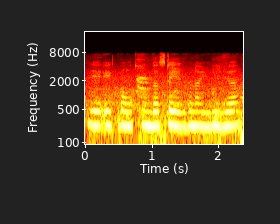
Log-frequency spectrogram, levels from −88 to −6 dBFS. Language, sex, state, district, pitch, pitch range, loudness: Hindi, female, Punjab, Pathankot, 225 Hz, 220-230 Hz, -15 LUFS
